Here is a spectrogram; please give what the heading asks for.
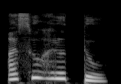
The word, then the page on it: ಅಸುಹೃತ್ತು: kannada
